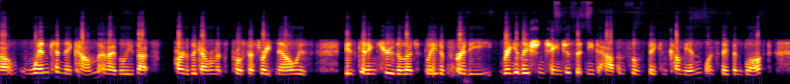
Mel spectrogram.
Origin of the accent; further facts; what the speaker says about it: Canada; Food safety is something that we all take very seriously as Canadian producers.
